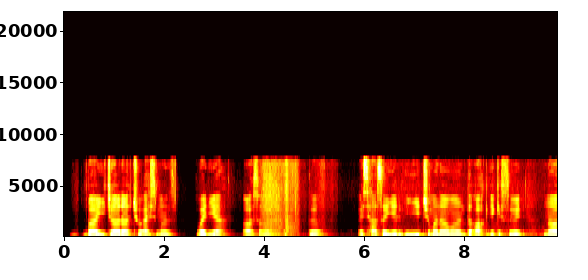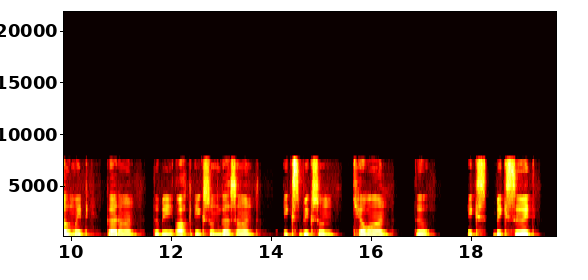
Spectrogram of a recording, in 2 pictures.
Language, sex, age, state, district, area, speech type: Kashmiri, male, 30-45, Jammu and Kashmir, Kupwara, rural, spontaneous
